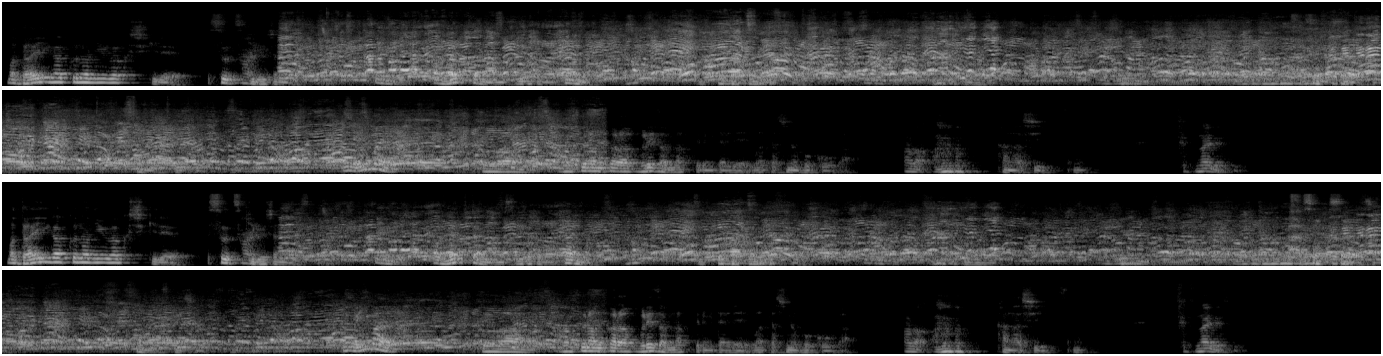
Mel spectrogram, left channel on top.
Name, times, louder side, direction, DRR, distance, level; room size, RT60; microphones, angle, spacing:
voice 1, 0.1-1.8 2.1-3.4 4.3-6.0 6.2-6.4 6.9-8.0 9.6-9.9 11.2-11.3 12.9-13.8 14.8-16.4 17.2-17.8 18.6-22.2 23.8-24.2 24.5-24.6, right 1 dB, 55° right, 4 dB, 1.0 m, -32 dB
sound 1, 2.8-19.8, left 5 dB, 45° left, 0.6 m, -27 dB
voice 2, 3.7-4.2 7.2-7.8 8.5-9.9 11.0-13.5 19.6-19.9 22.8-23.4 25.5-26.2, right 2 dB, 15° right, 1 dB, 1.6 m, -39 dB
12.5 x 4.4 x 3.0 m, 0.43 s
head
